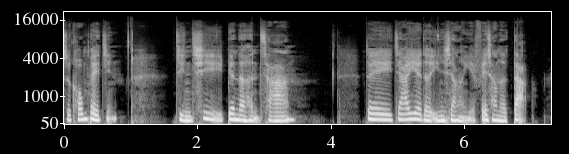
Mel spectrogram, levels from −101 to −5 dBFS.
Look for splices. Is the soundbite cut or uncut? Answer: uncut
